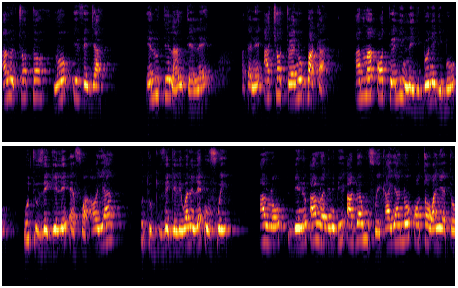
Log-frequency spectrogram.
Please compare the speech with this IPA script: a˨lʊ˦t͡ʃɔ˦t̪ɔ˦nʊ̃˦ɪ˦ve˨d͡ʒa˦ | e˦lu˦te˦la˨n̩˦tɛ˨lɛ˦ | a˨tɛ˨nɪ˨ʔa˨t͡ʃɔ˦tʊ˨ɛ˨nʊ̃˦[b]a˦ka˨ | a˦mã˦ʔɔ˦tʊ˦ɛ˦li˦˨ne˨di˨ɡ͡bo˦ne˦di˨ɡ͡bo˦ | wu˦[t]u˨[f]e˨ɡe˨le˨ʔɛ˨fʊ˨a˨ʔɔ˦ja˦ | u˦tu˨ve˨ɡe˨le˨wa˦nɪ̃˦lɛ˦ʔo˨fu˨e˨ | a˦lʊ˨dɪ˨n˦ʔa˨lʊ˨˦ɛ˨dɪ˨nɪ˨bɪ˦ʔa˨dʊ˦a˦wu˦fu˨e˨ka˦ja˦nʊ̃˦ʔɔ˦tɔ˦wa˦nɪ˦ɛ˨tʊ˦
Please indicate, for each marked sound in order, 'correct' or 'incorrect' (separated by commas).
incorrect, correct, incorrect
